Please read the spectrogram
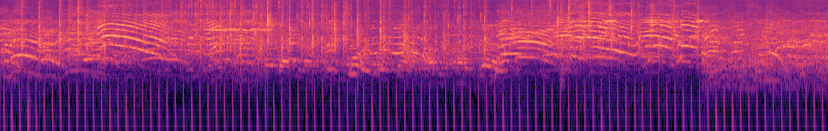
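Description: Football crowd shouting and cheering: many overlapping voices with long rising-and-falling yells, over a rapid, even low pulsing hum.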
